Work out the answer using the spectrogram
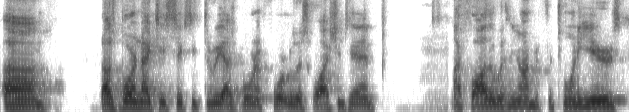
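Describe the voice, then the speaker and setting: Man, fifties, mid-range pitch, motivational speaker, personal storytelling, rambling with fillers and asides. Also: fairly even intonation, fast talker, dark tone. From Germany. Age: 50s.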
